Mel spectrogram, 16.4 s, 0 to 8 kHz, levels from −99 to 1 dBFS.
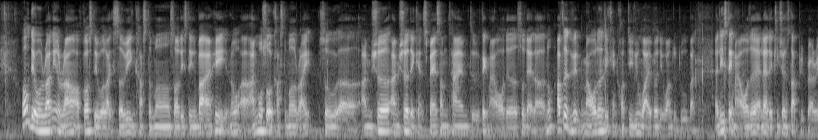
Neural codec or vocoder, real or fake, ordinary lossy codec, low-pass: none; real; none; none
